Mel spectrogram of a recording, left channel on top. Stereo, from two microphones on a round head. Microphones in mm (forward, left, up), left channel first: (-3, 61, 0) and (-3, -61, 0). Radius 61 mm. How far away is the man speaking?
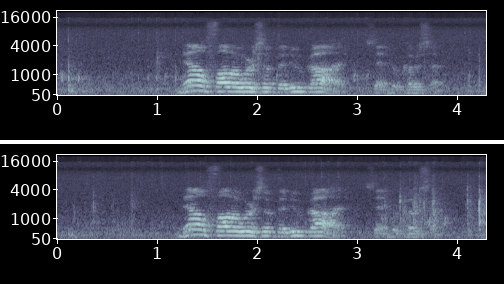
About 1.1 m.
